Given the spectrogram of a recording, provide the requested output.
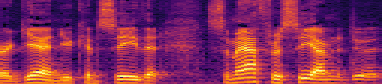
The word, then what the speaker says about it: Samothracia: We came with a straight course to Samothracia, and there's several different ways to pronounce that. There are some, and it's often pronounced with a K sound in some different readings. They have the K sound in there.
